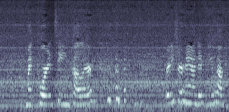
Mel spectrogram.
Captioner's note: laughs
